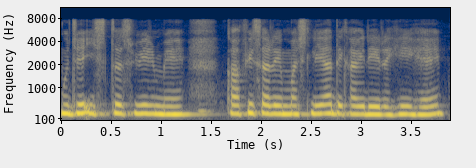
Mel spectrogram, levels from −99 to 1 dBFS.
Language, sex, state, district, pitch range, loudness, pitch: Hindi, female, Arunachal Pradesh, Lower Dibang Valley, 230-250 Hz, -14 LUFS, 245 Hz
